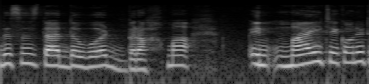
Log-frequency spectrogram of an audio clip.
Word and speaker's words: brahma: important interesting word so traditionally the word brahma is pronounced as the Brahm ha also in tradition he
